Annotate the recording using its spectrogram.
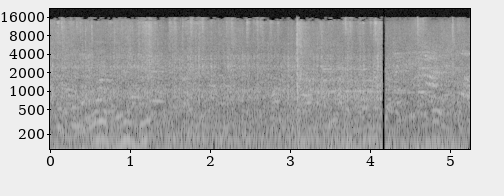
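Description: A shopping cart rattles as it rolls along a hard floor.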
